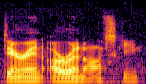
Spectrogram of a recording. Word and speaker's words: Darren Aronofsky: his name I always say his last name wrong, but it's Darren Aronofsky, and he produces, he writes it, and you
